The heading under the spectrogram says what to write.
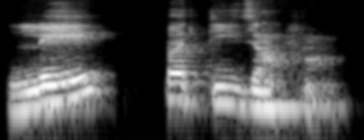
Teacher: Here, S is linked to next E and it is pronounced like Z. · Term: linking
